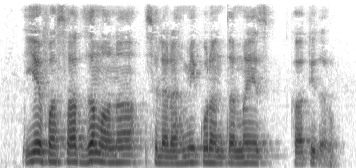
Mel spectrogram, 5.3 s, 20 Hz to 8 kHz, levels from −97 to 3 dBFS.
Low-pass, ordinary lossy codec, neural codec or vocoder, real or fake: 7.2 kHz; AAC, 48 kbps; none; real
